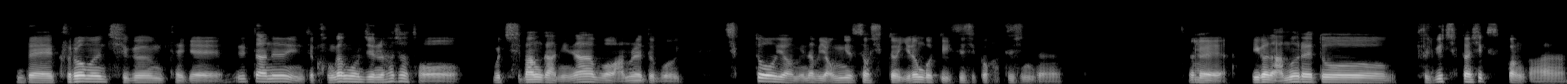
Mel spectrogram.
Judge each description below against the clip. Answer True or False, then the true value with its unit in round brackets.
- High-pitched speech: False (105 Hz)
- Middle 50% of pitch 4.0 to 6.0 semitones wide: True (5.5 semitones)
